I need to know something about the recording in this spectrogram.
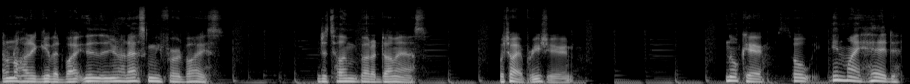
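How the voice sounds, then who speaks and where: Male advice-show host, mid-pitched, casual and mock-serious, swears freely, music in the background. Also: moderate pace, pauses often. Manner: profane, blunt, mock-serious. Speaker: host of a comedy advice segment. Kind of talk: casual, joking group chat and reading aloud.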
